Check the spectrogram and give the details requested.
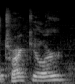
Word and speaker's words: Troeckler: week we have Michael truck Euler and the O is silent in that name so I wonder what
